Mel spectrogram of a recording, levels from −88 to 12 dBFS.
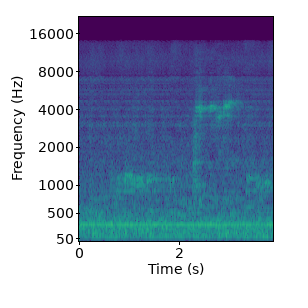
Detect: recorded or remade remade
